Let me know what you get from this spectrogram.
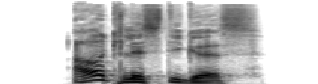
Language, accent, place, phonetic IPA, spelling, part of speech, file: German, Germany, Berlin, [ˈaʁkˌlɪstɪɡəs], arglistiges, adjective, De-arglistiges.ogg
- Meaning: strong/mixed nominative/accusative neuter singular of arglistig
